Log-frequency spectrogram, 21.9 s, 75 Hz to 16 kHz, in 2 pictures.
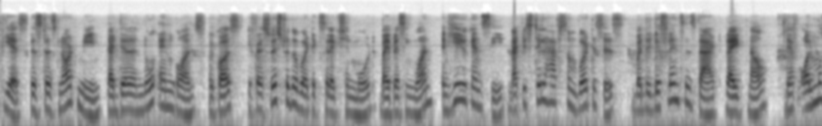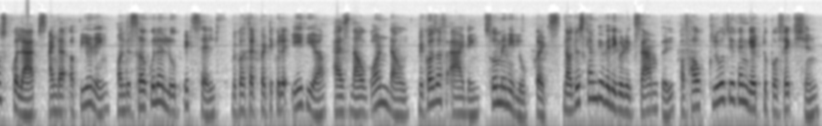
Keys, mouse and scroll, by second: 4.3 1.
